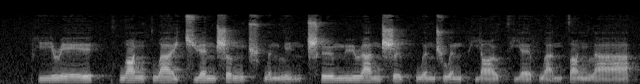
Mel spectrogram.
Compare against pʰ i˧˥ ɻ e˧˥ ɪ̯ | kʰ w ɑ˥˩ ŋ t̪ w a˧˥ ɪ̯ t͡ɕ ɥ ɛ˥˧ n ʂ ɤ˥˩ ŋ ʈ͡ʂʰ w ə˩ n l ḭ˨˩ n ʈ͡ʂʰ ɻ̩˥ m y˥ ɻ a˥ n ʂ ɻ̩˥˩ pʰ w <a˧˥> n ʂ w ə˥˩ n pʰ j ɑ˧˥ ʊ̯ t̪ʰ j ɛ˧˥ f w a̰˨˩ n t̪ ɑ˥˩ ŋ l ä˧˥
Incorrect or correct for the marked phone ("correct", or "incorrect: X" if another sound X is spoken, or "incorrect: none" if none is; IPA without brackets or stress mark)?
incorrect: ə˧˥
